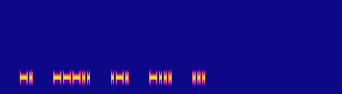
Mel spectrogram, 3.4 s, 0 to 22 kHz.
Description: Morse code, heard as a keyed tone, about 47 wpm, spaced as for 27 wpm, 700 Hz. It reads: N8RBS
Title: USA Call Signs - 5 Characters - 3x Character Spacing - 50wpm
